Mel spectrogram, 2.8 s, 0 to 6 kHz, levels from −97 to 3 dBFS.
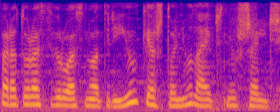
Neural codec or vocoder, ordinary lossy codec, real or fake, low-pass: vocoder, 24 kHz, 100 mel bands, Vocos; AAC, 32 kbps; fake; 5.4 kHz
